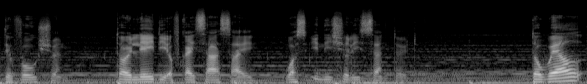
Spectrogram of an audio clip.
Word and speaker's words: Caysasay: known as takasaka side that's why a lady of kaisasai was called before until the spaniards can't pronounce it correctly they called it kaisa aside that's why they called it the early day of quesadilla so this is the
